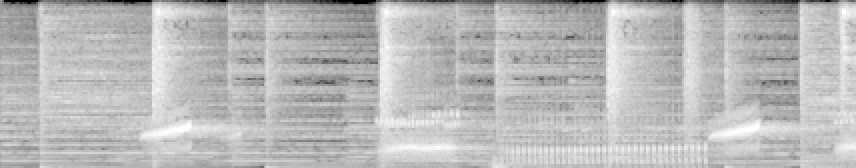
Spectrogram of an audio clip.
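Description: Frogs croak loudly in a series of deep, repeated calls, broken up by a longer rapid pulsing trill near the middle, with no voices.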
